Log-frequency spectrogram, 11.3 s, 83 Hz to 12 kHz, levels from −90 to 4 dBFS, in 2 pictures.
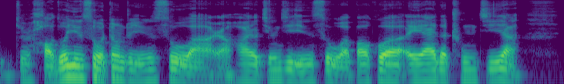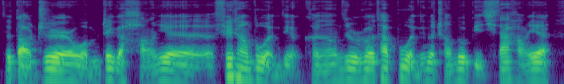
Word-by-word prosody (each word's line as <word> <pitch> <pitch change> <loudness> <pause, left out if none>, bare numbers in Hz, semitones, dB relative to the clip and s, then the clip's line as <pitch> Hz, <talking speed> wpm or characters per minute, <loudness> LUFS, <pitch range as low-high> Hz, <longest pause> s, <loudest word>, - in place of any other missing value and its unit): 就 95 - -11
是 95 - -13
好 - - -1
多 115 +3 +3
因 125 -1 +3
素， 120 - +1
政 115 -2 -1
治 100 - -6
因 95 +2 -7
素 100 -2 -2
啊， 75 -3 -1
然 - - -6
后 - - -9
还 95 - -2
有 90 - 0
经 100 +3 -8
济 105 -3 -5
因 90 0 -5
素 95 -1 -4
啊， 75 - -1
包 90 0 0
括 90 +1 +4
AI 95 +1 +2
的 100 - +1
冲 100 -1 -11
击 105 +2 -3
啊， 85 - 0 0.5
就 - - -3
导 - - +6
致 100 -3 +6
我 - - +2
们 80 +1 -13
这 110 - +3
个 - - +2
行 80 +2 -7
业 95 -3 +3 0.3
非 130 - +2
常 110 -5 0
不 110 - 0
稳 - - +1
定， - - -6
可 85 - -8
能 90 +2 -6
就 105 +1 -2
是 100 - +2
说 105 0 +4
它 110 +2 +2
不 120 - -8
稳 - - +3
定 95 - -10
的 100 - 0
程 85 +1 -7
度， 105 - +4
比 - - -8
其 - - -8
他 105 0 +1
行 90 -4 -7
业 105 -1 +4
100 Hz, 315 characters per minute, -24 LUFS, 90-105 Hz, 0.5 s, 导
